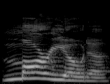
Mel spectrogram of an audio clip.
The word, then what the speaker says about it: Mariota: It's actually pronounced Mariota.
